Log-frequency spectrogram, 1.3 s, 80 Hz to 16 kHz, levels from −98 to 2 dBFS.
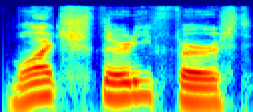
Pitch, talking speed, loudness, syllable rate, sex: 150 Hz, 140 wpm, -15 LUFS, 3.4 syllables/s, male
